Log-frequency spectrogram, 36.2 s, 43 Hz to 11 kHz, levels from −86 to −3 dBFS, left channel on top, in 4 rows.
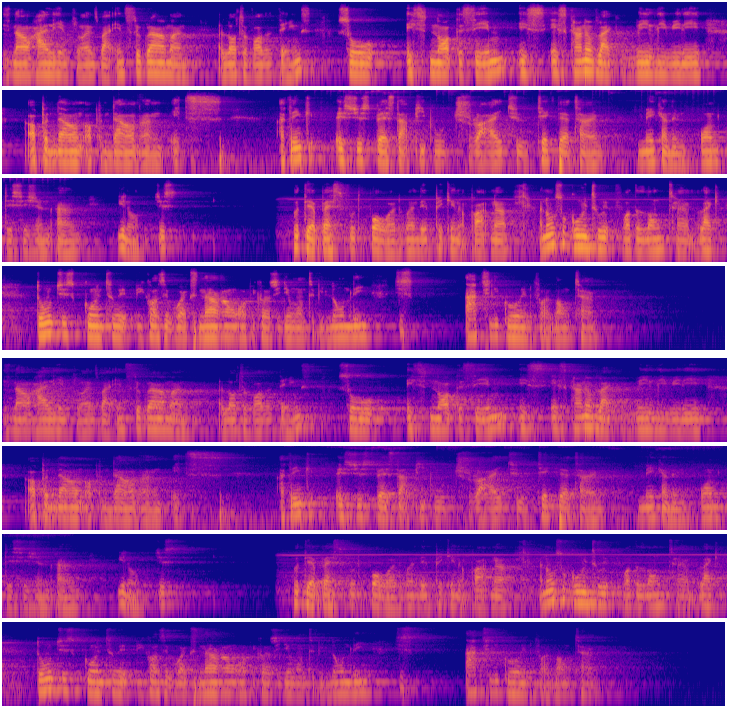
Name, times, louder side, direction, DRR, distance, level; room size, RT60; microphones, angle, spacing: voice 1, 0.0-2.3 2.7-3.8 4.2-4.6 5.0-12.1 12.5-12.9 13.2-16.6 17.0-19.1 19.6-20.3 21.8-32.3 33.0-34.6, left 5 dB, 80° left, 14 dB, 0.4 m, -31 dB
sound 1, 10.4-19.0, left 1 dB, 45° left, 2.3 m, -54 dB
sound 2, 21.5-27.3, right 1 dB, 60° right, 2.1 m, -49 dB
12.0 x 6.2 x 8.1 m, 2.3 s
head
